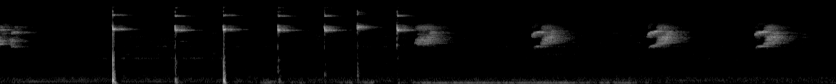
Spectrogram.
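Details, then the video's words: Lovebird calling to incite other lovebirds to call: crisp clicks paired with short, high notes about every half second, then slower, rougher, squawky notes. "Suaranya Memancing Labet lain Ikut Bunyi"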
